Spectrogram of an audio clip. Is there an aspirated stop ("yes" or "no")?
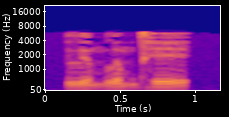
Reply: no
